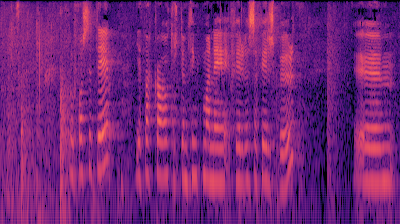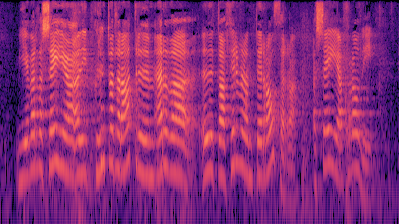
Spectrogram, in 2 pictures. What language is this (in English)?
Icelandic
